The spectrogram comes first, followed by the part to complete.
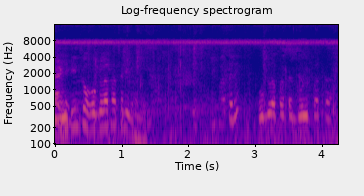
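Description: Steady high-pitched insect chorus, a continuous shrill drone, with people's voices talking in stretches underneath it.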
